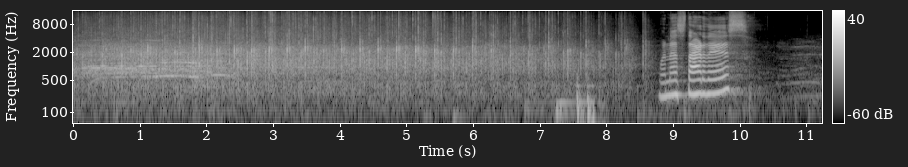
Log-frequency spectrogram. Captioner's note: applause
